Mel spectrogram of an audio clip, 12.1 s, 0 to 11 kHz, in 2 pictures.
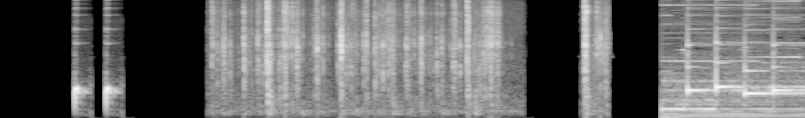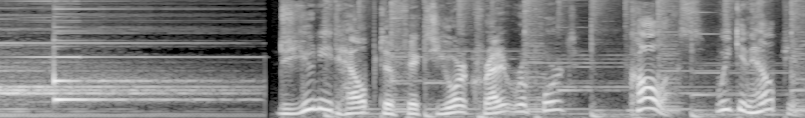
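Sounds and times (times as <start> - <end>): keyboard typing: 1.6 - 4.6.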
